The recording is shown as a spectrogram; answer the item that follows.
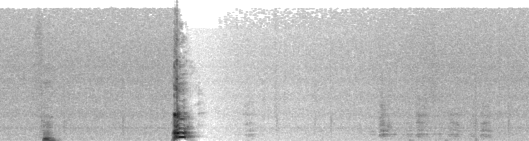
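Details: A brief low grumble, then one sharp bark from Sunny, a pet dog complaining about noisy thunder, followed by a person speaking softly to the dog.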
